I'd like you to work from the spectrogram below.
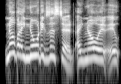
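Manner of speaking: normal talking voice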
